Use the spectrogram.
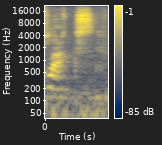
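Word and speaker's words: f.lux: like here so don't worry this is just flux and you could and it's spelled dot f dot lux but it's pronounced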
